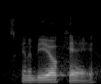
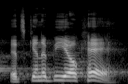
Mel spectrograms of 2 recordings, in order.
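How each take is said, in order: First: Softer and lower, settling; a quiet promise, eased down; soft reassurance. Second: Louder, lifted, firm; a hopeful promise, pushed out; emphatic reassurance. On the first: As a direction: let it fall gently to comfort. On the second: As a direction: say it out boldly to the city. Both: Retold or imitated. Reading garbage man's tweet.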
